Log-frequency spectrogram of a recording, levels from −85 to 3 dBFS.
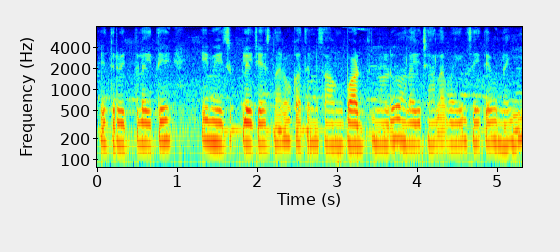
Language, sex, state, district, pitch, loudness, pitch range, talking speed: Telugu, female, Andhra Pradesh, Manyam, 170 Hz, -20 LUFS, 165-175 Hz, 170 wpm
